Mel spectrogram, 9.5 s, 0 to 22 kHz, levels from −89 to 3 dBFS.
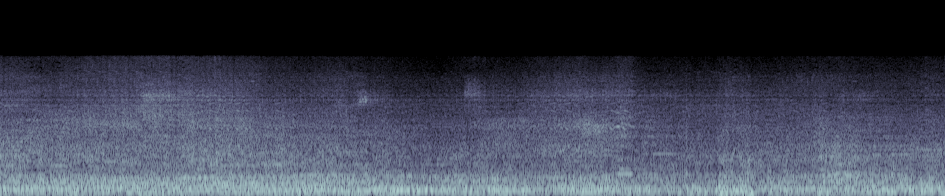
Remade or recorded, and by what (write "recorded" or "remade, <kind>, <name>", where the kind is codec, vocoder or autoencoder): remade, codec, SNAC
